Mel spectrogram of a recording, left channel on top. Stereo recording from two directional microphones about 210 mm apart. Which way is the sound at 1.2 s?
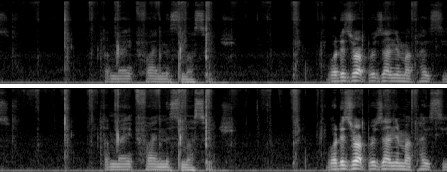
40° right (ahead or behind).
